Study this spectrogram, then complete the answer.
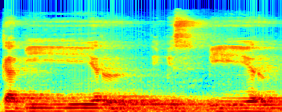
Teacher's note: Ya. Ro sebelumnya berbaris bawah itu tipis.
